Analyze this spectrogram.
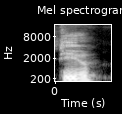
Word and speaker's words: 비읍: And this is 비읍, which is a similar sounds to English B sounds, like 비 or 발.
